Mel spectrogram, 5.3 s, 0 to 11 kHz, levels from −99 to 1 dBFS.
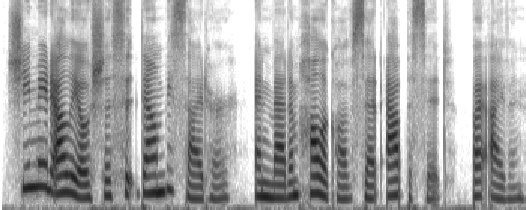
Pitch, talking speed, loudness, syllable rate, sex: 235 Hz, 160 wpm, -18 LUFS, 5.5 syllables/s, female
